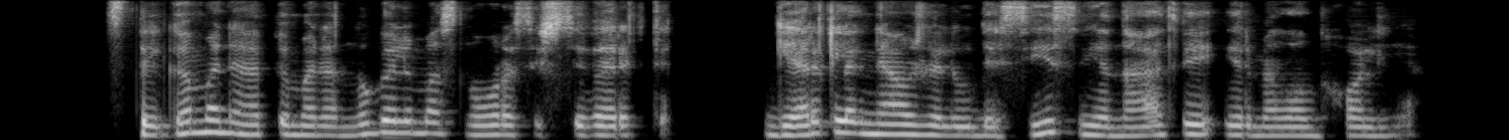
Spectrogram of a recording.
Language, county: Lithuanian, Marijampolė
